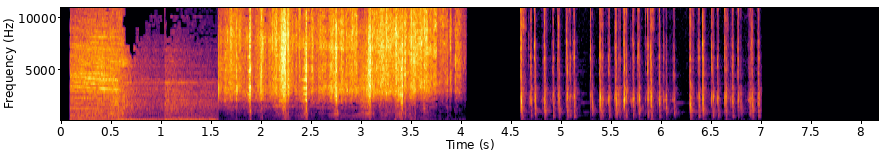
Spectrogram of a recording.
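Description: Logo-intro sound effect of keyboard typing clicks in two runs, the first rapid and the second sparser after a short pause, opening with a low rumbling whoosh. The clicks stop about a second before the end.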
